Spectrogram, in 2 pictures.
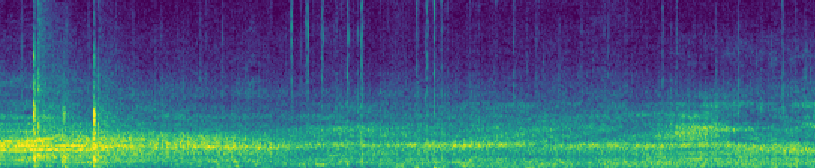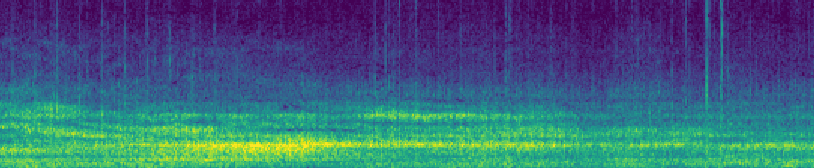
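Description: HO-scale model train running along the layout track, heard from a camera riding on the train: a steady whirring with a whine that slowly rises and falls, and a few faint clicks near the end.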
